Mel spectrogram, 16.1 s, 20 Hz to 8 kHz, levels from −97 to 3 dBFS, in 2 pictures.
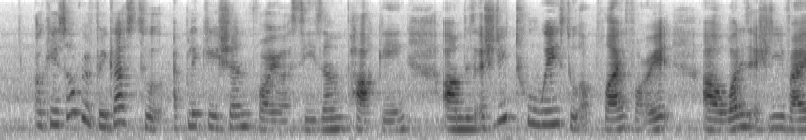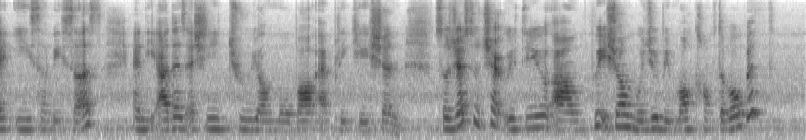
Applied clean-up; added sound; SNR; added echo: none; none; none; none.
